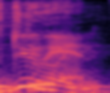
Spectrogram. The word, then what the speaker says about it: Doohan: So like he was talking to Mickey Dugan about riding the 500. – Dugan? – I can't say his name. – It's Doohan. – Doohan, whatever. – Hey, it's Doohan. Mickey Dugan's a British comedian.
